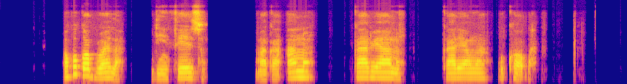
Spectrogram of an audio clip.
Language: Igbo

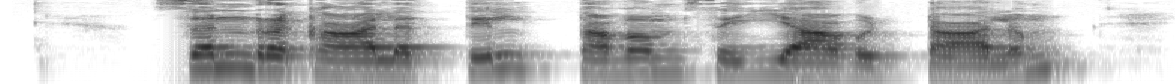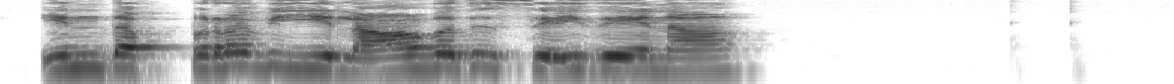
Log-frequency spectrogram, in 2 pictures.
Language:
Tamil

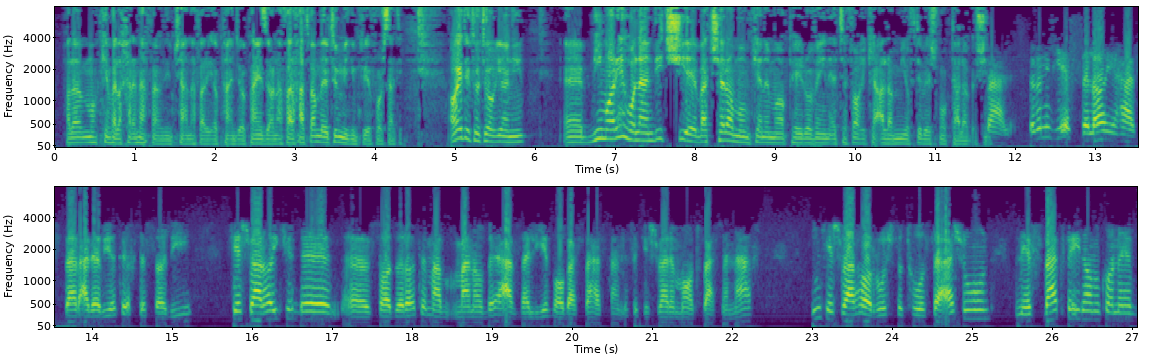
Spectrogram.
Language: Persian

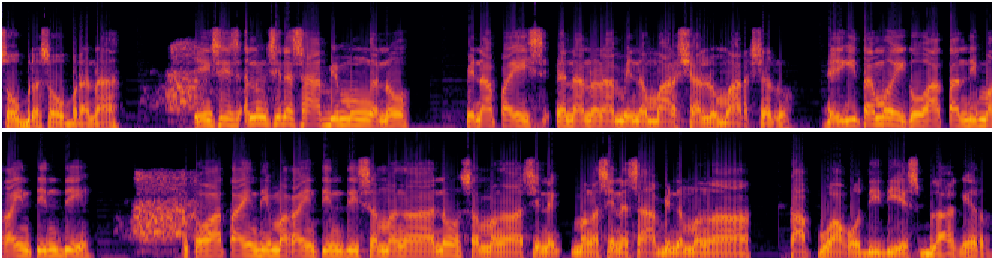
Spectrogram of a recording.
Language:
Filipino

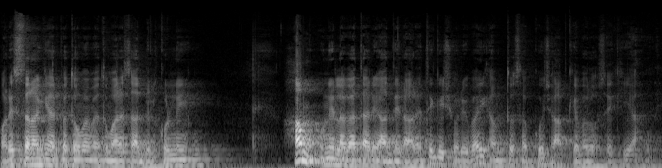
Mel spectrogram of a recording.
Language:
Hindi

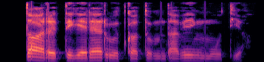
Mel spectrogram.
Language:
Kalenjin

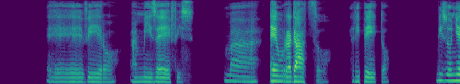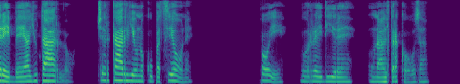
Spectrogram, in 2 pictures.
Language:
Italian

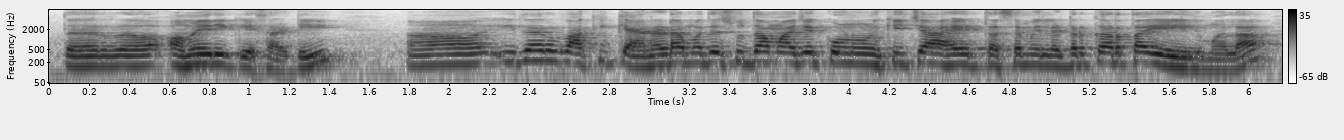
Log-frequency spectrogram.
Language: Marathi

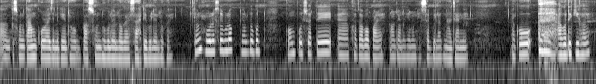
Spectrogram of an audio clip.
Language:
Assamese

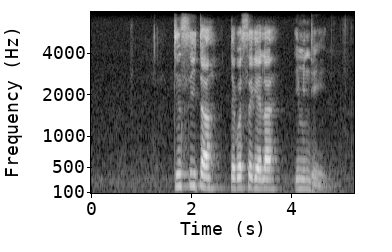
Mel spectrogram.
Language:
Swati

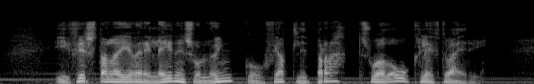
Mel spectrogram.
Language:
Icelandic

